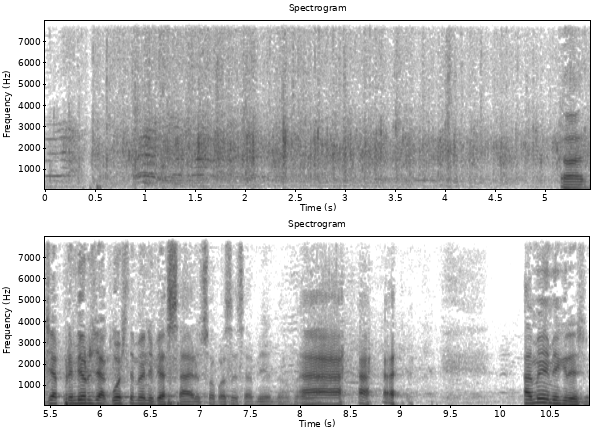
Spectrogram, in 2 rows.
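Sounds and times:
church audience applauding: 0.0s - 7.1s
speech: 5.2s - 9.1s, 10.2s - 10.8s
laughter: 7.4s - 9.4s.

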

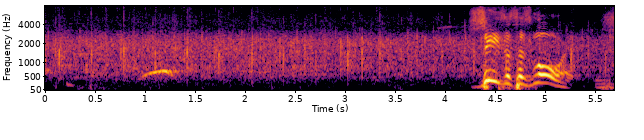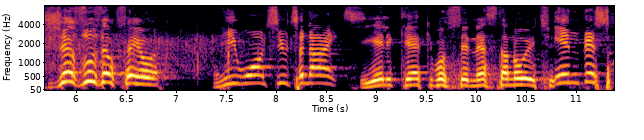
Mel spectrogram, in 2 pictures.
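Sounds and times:
audience applause: 0.0s - 8.2s
speech: 4.4s - 11.3s.

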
